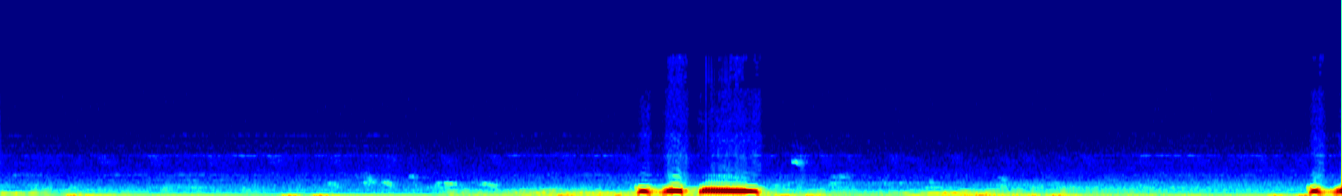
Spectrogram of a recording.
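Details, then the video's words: Decoy spotted dove calling to prompt wild doves to coo: one mellow phrase of two brief notes and a drawn-out coo midway, another starting at the end, with scattered low thumps and a faint hum. "Anh em hãy mở tiếng cu mồi thúc bổi này bảo đảm bổi nghe gáy luân"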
